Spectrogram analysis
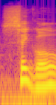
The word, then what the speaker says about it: Sigil: may recognize and they demoed sigle which I didn't know that's how Americans pronounce it yeah and uh and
